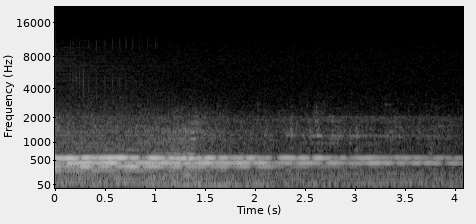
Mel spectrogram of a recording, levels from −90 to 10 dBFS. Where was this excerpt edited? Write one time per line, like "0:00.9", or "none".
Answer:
none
